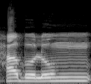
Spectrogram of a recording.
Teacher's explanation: میم مشدد ہے، میم مشدد پر ہمیشہ غنہ ہوتا ہے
